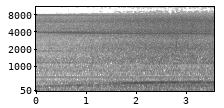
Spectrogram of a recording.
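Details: Motor on Powerflex 525 VFD with DC injection braking set (P045, A434, A435): smooth hum with clean tone rising steadily during ramp up; even, healthy acceleration.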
